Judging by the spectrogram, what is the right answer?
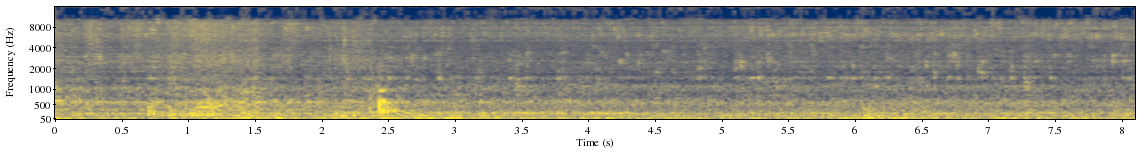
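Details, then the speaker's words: Toilet cistern that kept overflowing, refilling after repair with the case left off: steady rushing water with an even, unbroken flow as the water rises. The refill sounds normal, with no hiss or gurgle. "so now it's been filling up for a little while I can hear the Water Rising"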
